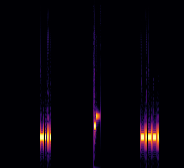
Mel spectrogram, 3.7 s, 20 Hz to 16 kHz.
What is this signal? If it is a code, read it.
Morse code, heard as a keyed tone, about 48 wpm, 700 Hz. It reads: B <KN>
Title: Single Character (Letter:Number:Punctuation:Prosign) Alt 50wpm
